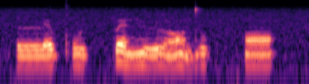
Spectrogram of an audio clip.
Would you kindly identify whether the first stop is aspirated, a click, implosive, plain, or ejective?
ejective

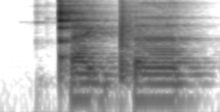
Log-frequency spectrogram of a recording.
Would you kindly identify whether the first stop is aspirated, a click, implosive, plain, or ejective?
ejective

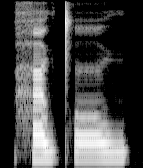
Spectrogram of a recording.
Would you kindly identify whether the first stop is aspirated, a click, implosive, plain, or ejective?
aspirated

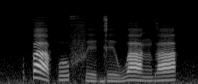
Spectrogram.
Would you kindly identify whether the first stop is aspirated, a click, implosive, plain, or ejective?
plain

